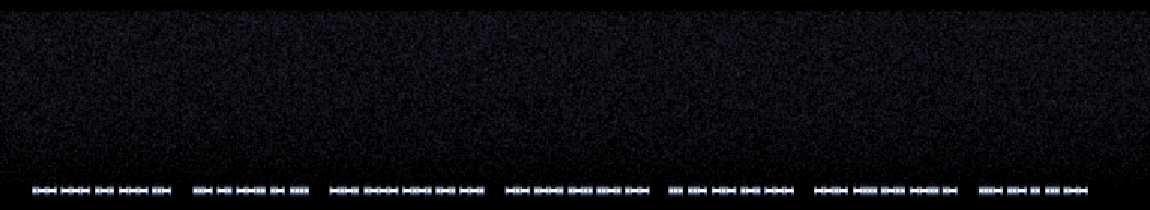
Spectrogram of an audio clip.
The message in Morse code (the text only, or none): WOROU UNZAH CJCRG KPLFW SUKRO QBLZA VUISW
